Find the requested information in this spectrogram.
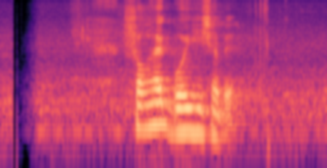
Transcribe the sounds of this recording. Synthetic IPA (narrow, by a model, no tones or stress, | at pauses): ʃɔɦaek̚bojɦiʃebḛ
